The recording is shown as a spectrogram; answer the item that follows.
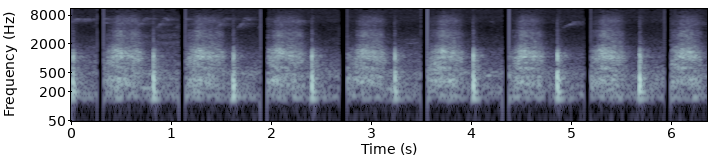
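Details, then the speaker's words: Imitated heart sounds made on a cardboard box, about 72 a minute, each beat followed by a soft, fading, high-pitched blowing decrescendo sound beginning with S2; early diastolic murmur of aortic regurgitation. "early diastolic murmur in aortic regurgitation begins with a - it's a decrescendo murmur and a high-pitched murmur"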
